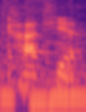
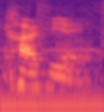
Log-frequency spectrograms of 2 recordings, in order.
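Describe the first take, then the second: First: It is said with a French accent. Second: It is said with an American English accent. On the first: "the real pronunciation again is the French Cartier" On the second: "Americans would probably say Cartier"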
